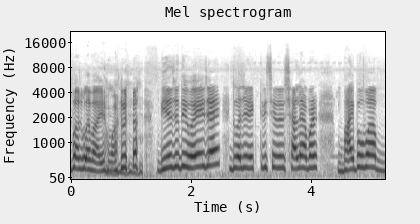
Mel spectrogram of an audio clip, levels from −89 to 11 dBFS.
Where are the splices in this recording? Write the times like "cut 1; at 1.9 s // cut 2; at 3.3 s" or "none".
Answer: cut 1; at 1.3 s // cut 2; at 2.7 s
